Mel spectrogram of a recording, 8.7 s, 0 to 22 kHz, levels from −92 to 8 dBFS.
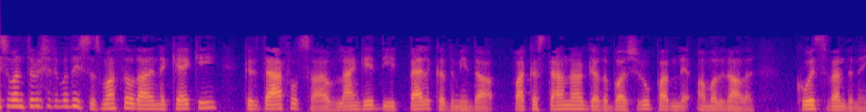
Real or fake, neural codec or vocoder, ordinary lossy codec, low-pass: fake; codec, 16 kHz, 0.2 kbps, FocalCodec; MP3, 24 kbps; 7.2 kHz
